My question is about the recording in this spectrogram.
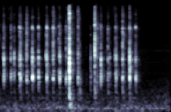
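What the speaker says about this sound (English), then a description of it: "I type into the notes field lowered power" Rapid keystrokes on a computer keyboard at a college radio station's logging terminal, about twenty close, crisp clicks in a steady, slightly uneven rhythm, with no talking.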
